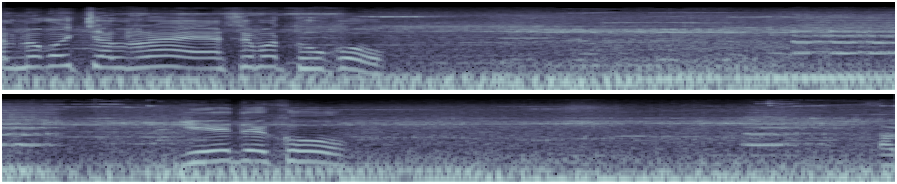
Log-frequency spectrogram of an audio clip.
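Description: Cars and a bus drive past close by.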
